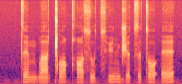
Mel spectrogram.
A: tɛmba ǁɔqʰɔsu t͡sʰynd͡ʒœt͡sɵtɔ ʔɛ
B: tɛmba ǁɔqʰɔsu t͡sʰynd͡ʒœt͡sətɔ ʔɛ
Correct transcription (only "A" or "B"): B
